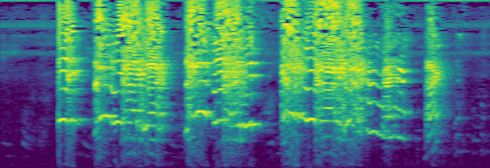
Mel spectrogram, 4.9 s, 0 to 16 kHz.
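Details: A 3-month-old Indian German Shepherd puppy gives a run of high, sharp barks in quick bursts.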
